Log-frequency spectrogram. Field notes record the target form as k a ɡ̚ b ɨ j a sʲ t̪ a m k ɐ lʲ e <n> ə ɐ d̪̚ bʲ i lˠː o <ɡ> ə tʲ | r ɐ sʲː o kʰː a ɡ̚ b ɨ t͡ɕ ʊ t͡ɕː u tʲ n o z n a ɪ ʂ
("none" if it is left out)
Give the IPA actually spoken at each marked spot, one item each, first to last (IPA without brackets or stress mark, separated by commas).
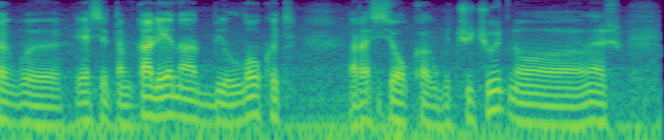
n, k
